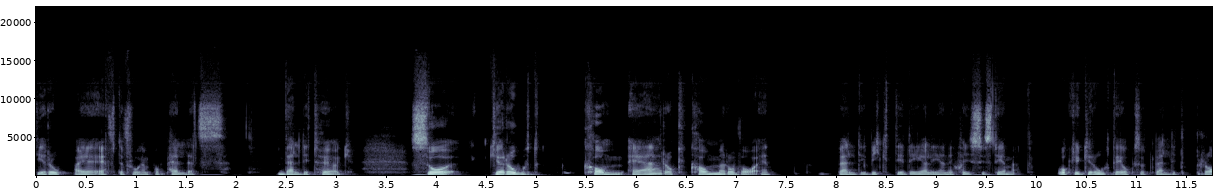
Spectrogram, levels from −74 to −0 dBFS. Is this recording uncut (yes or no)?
yes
